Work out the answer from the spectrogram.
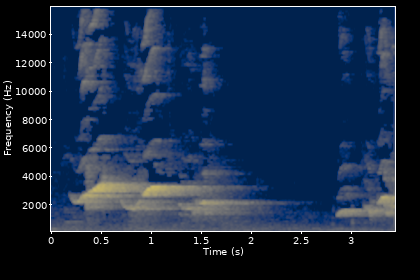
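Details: Cockatiel song used for mating stimulation: a long clear whistle gliding gently downward over about two seconds, then silence and a short low-to-higher whistled note.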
